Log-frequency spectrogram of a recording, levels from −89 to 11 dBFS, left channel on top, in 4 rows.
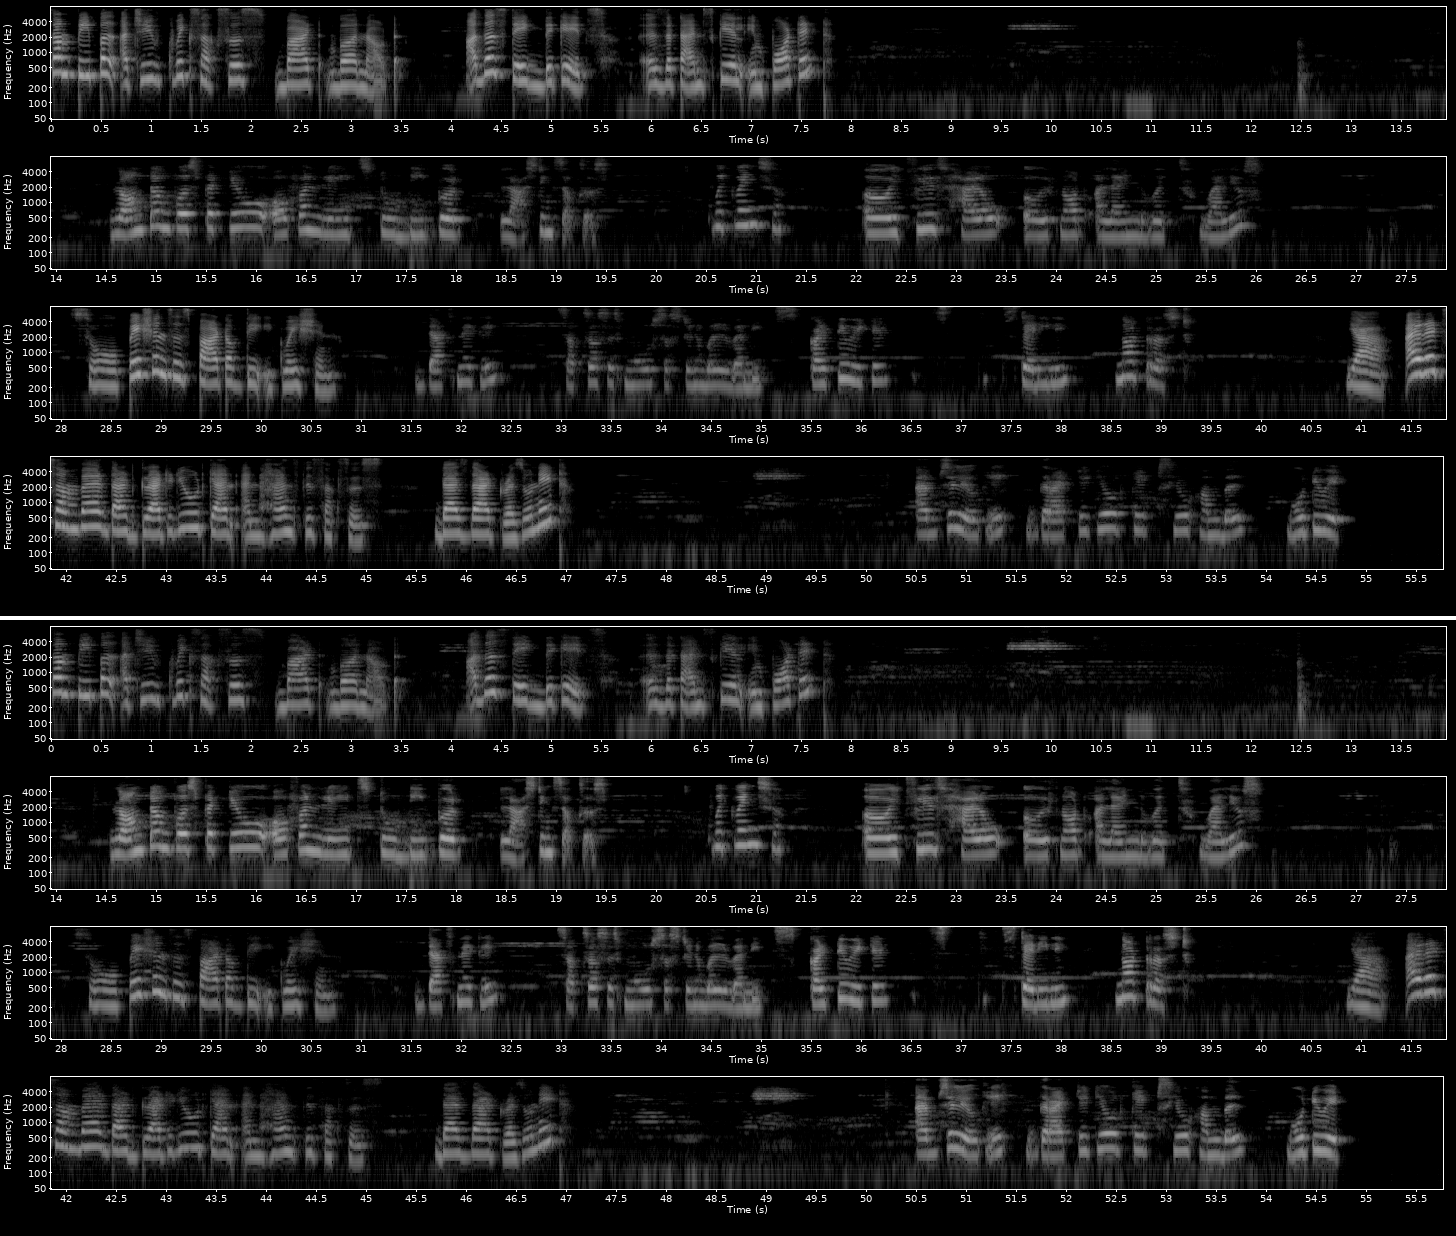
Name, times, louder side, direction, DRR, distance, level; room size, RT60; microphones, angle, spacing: voice 1, 0.0-2.0 2.3-3.4 4.2-5.6 5.9-7.6 28.1-30.8 40.9-45.0 45.7-47.0, left 6 dB, 65° left, 0.6 m, -36 dB
voice 2, 9.6-10.2 12.5-12.6 14.5-18.1 18.5-19.5 20.5-21.3 22.1-26.1 31.5-36.3 36.8-36.9 37.4-38.1 38.4-39.3 47.7-47.9 48.8-49.3 50.5-53.8 54.1-54.7, right 6 dB, 90° right, 0.6 m, -39 dB
8.1 x 3.1 x 4.5 m
head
